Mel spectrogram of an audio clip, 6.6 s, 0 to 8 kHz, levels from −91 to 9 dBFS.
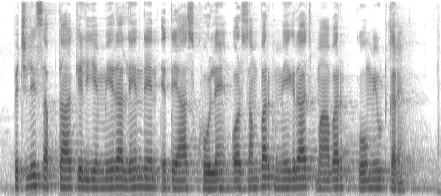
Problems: none marked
